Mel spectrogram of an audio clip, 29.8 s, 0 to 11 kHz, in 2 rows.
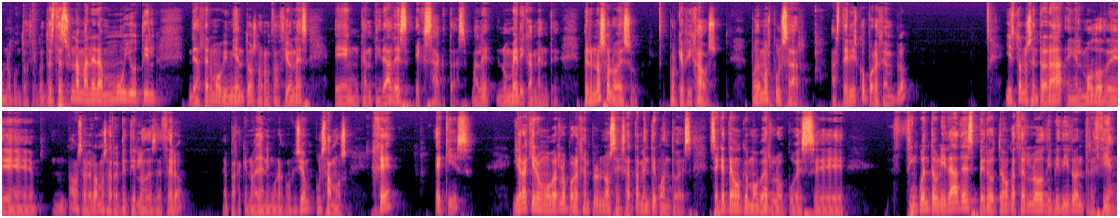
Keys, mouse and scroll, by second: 0.1 BackSpace, 0.2 BackSpace, 9.9 BackSpace, 10.8 shift++, 14.9 BackSpace, 15.2 BackSpace, 16.9 right click, 19.6 right click, 19.7 g, 20.3 x.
